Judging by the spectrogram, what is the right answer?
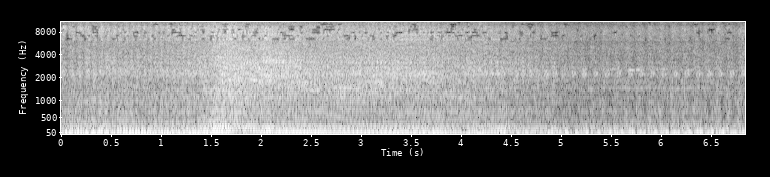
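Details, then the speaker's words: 2013 Chevy Tahoe ex-police LS V8, good oil pressure; codes multiple cylinder misfire, throttle position sensor, cylinder 1 and 4 deactivation; lumpy loping idle after brief rev, owner first suspected DOD lifter, cause unconfirmed. "multiple cylinder misfire thr position Escape let's erase all those codes and let's check them again see if they're still there"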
